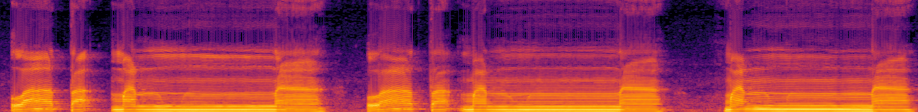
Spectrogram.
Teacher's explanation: ini macucu di tengah-tengah dengung ya, sebagai isyarat bunyi dumah ya. La ta'manna, jadi macucu di tengah manna. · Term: ismam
